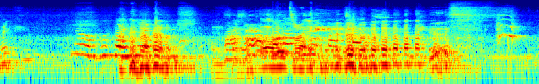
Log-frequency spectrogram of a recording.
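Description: A man laughs and talks with animation nearby.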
